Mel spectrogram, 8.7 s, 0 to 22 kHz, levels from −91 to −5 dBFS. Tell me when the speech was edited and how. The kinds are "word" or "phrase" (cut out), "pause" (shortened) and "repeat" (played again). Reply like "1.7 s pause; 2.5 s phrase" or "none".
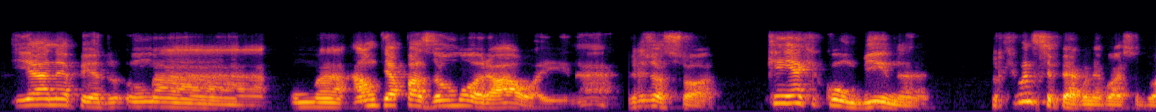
4.7 s pause; 5.5 s pause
